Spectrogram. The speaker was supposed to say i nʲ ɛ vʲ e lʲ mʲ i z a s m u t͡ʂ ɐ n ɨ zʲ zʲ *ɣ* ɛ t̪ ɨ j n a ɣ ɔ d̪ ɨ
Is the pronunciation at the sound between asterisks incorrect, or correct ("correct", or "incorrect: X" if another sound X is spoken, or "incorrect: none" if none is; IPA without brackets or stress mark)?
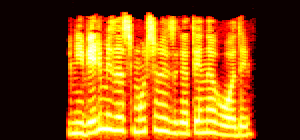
correct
